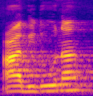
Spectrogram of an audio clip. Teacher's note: عین میں 1 الف کی مقدار رہے گی، کھینچ کے پڑھا جائے گا، دال با پیش دو، اس کو کھینچ کے پڑھیں گے، واو مدہ ہے۔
